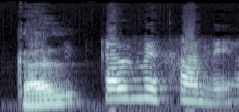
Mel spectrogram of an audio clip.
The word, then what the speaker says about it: Calmejane: Calmejane, así como se escribe.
